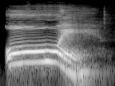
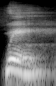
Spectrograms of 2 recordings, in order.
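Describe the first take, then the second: First: The vowels are said as two separate syllables. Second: The vowels glide together into one syllable. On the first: "O ditambah E" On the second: "Kalau lama-lama jadi W"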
